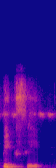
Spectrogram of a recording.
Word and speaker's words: PKCE: key for code exchange so we can pronounce it as pixi so it is a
